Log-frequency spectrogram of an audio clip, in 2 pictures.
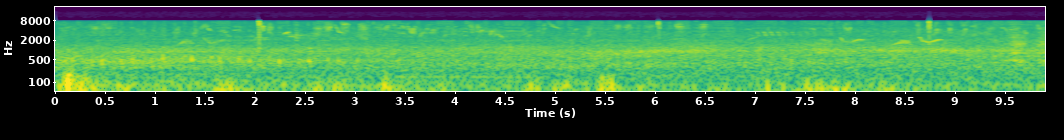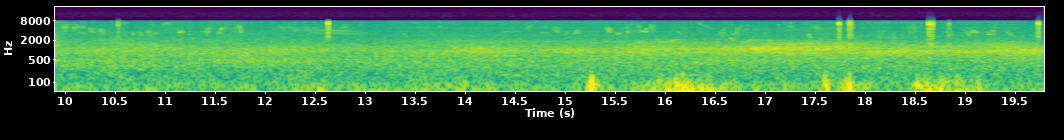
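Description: Swallows twittering in short, high chirps, with a few sharp clicks and some low bumps on the microphone in the last few seconds.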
